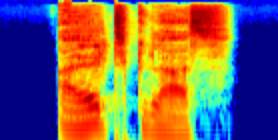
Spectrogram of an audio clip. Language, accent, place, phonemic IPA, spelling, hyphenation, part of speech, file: German, Germany, Berlin, /ˈaltˌɡlaːs/, Altglas, Alt‧glas, noun, De-Altglas.ogg
- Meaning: waste glass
